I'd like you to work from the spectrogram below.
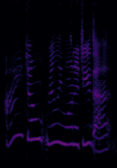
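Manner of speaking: high, soft reluctance; reluctant child. Retold or imitated. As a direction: imitate a kid quietly balking. Son balks at confronting the kid.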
